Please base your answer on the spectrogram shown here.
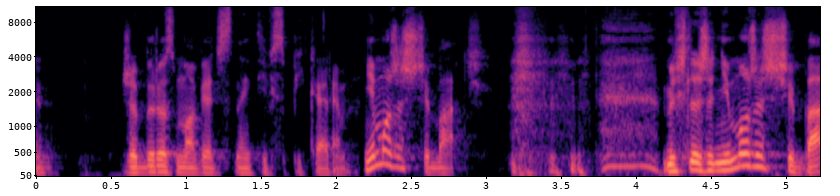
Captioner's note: laughter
